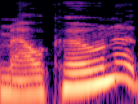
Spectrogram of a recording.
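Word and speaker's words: Malcohn: Do a web search on my name, Elisa Malcone, that's spelled E-L-I-S-S-A-M-A-L-C-O-H-N, or do a web search on Malcone's World.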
